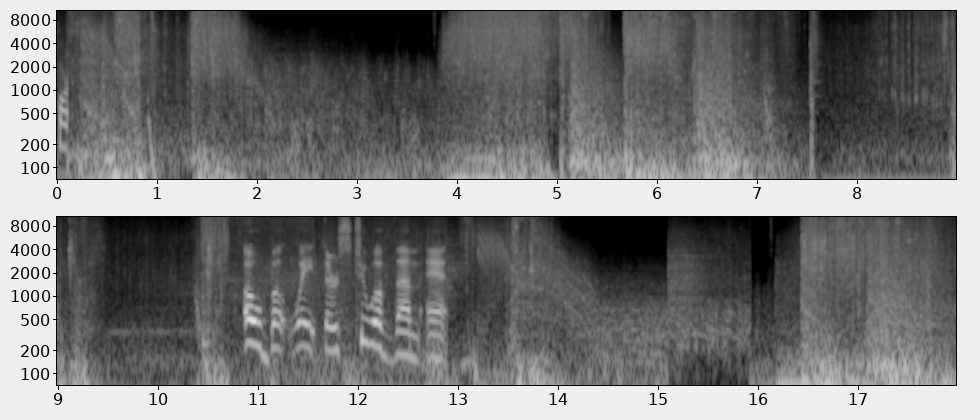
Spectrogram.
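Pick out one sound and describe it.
Heavy guns fire in loud, booming bursts.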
